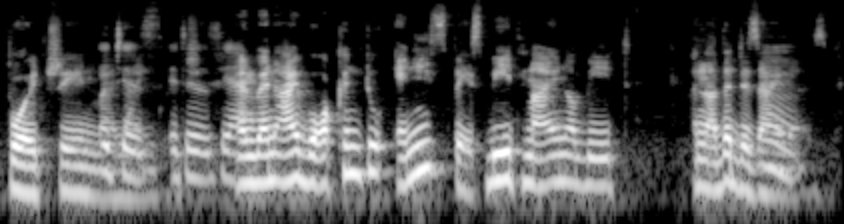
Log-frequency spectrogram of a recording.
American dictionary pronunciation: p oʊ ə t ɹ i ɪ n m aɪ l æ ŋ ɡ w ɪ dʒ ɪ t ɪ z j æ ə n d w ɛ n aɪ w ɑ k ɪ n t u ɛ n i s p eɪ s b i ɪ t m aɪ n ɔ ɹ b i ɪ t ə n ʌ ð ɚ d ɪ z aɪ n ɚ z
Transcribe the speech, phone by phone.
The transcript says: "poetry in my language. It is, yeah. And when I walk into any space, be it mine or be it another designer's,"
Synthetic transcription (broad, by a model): p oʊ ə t ɹ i ɪ n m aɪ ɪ ɪ t ɪ z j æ ə n d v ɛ n aɪ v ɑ k ɪ n t u ɛ n i s p eɪ s b i t m aɪ n ɔ ɹ b i t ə n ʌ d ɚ d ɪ z aɪ n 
